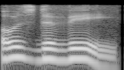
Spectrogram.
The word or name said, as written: eaux-de-vie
